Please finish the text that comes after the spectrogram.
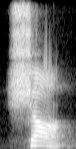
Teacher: श के उच्चारण में जिह्वा तालु को स्पर्श करती है। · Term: तालव्य श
